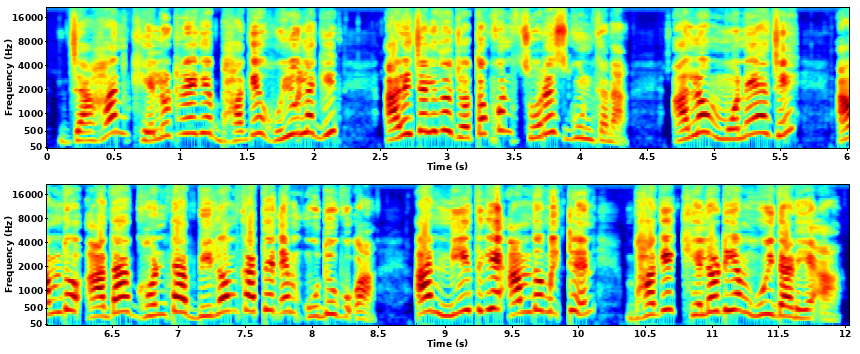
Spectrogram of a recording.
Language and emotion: Santali, angry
